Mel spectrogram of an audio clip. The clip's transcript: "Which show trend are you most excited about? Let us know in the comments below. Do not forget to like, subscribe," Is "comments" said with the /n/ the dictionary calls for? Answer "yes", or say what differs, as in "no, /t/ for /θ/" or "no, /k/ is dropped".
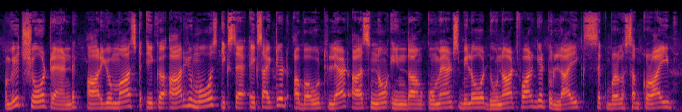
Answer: yes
